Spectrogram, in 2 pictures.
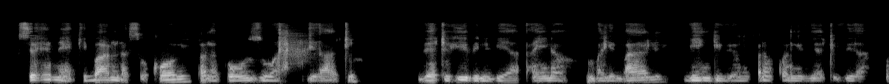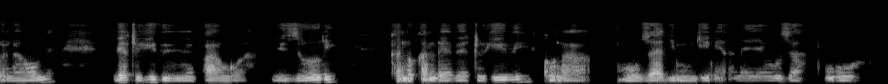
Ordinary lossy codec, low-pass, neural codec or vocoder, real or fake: MP3, 48 kbps; 7.2 kHz; codec, 32 kHz, 1.9 kbps, SNAC; fake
